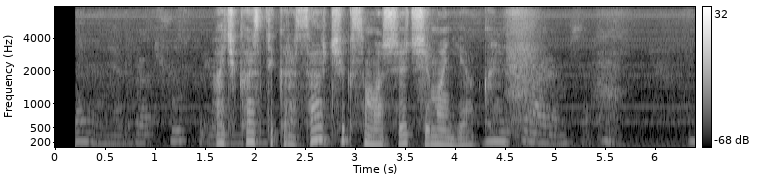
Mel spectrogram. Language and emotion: Russian, neutral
